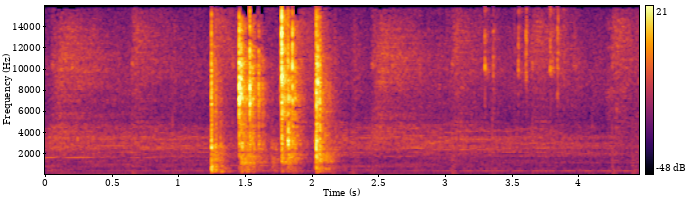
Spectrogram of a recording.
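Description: An alarm playing a little tune softly in the background, held notes under the whole stretch. About a second in, a quick clatter of small hard objects: four sharp clicks within about a second.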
